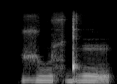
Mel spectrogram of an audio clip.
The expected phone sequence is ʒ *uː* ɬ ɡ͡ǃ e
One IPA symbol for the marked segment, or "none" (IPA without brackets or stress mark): uː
